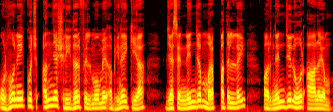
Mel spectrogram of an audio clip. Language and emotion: Hindi, neutral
